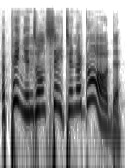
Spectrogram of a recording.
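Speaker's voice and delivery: high, loud put-on British accent. Host doing the line Jake refused, hammed-up British accent. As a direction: belt it out as a hammed-up Brit. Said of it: "Oh, I'll do it".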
